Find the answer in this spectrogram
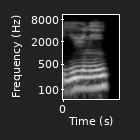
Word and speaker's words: Youni: for students to experience uni. Can you sort of elaborate on that? Yeah, so Uni is my uni. The business is spelled Youni.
